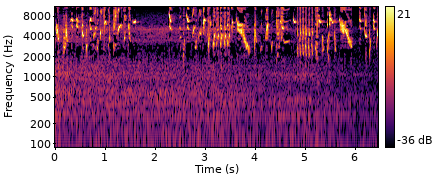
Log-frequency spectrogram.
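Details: Khaloui goldfinch delivering a rapid, unbroken stream of high tinkling twitters, slurred whistles and buzzy rattles with only one brief break.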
